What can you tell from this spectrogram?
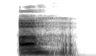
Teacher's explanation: विसर्ग अह, हिंदी वर्णमाला में इसे भी स्वर के साथ लिखा जाता है। विसर्ग का उच्चारण ह व्यंजन के रूप में किया जाता है।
